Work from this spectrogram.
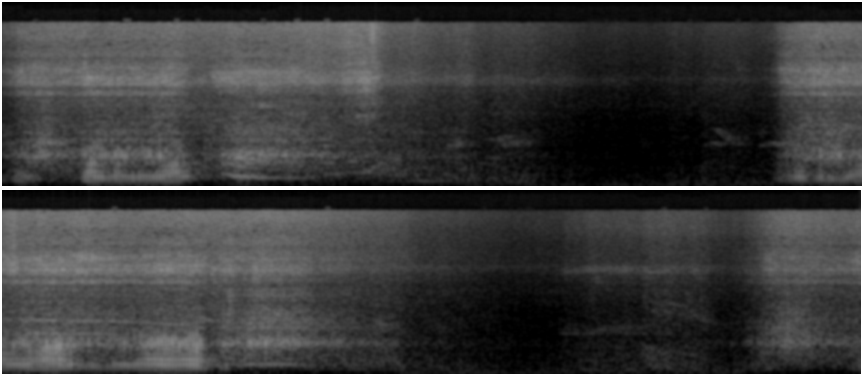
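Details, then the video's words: Basset Hound Bertie snores while sleeping: two loud, growling, rattling snores a few seconds apart, each separated by quiet pauses, then a softer breath at the end. "Snoring basset"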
